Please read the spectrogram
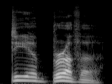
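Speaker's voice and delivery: plain reading voice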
